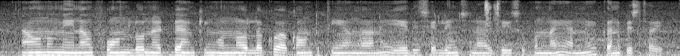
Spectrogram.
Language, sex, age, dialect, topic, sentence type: Telugu, male, 18-24, Telangana, banking, statement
